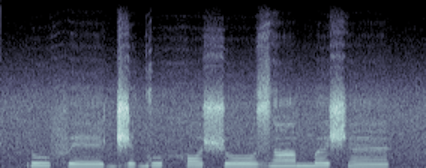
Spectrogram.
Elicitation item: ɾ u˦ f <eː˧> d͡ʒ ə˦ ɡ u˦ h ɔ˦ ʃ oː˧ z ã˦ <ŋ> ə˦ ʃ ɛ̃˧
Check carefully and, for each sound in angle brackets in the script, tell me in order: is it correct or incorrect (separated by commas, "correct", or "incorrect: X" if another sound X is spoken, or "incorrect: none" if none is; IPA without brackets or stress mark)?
correct, incorrect: m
